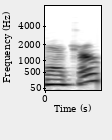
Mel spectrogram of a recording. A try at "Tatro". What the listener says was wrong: It's pronounced Tatro with a long A.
